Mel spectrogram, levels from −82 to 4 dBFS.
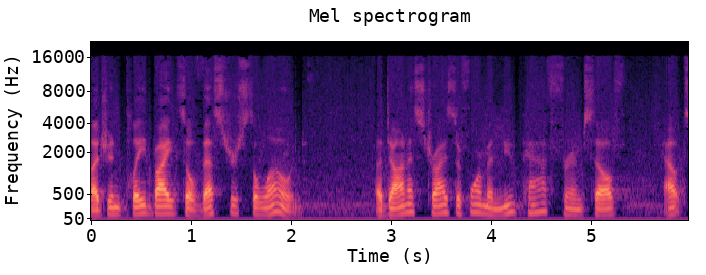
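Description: Speech runs through the whole recording with a harsh, buzzy edge, and the pauses between phrases are never clean: they fill with a gritty noise floor instead of falling silent. The likely cause is a stuck bit, one data line held at a fixed value so that about half the samples jump by a step of around -40 dBFS. On a waveform the silent stretches show a fuzzy band instead of a flat line, and a spectrogram shows broadband energy smeared across every gap.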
